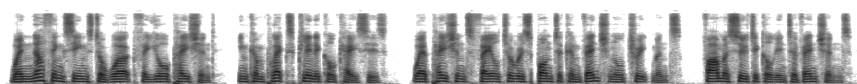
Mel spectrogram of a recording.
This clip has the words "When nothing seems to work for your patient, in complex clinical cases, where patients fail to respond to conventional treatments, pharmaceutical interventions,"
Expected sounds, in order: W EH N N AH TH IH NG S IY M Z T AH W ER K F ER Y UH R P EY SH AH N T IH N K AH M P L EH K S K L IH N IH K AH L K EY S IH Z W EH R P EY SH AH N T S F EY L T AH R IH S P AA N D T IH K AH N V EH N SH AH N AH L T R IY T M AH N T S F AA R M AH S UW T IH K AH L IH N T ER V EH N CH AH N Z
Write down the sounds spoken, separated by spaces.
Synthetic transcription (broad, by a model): W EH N N AH TH IH NG S IY M Z T AH W ER K F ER Y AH R P EY SH AH N T IH N K AH M P L EH K S K L IH N IH K AH L K EY S IH Z W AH R P EY SH AH N T S F EY L T AH R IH S P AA N T IH K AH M V EH N SH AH N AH L T R IY T M AH N T S F AA R M AH S UW T IH K AH L IH N T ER V EH N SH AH N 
